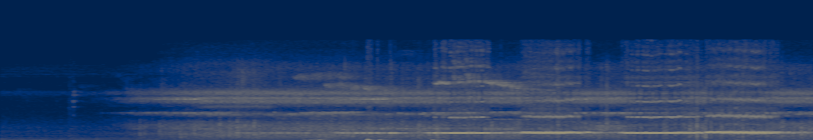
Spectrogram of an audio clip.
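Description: A passing train builds from quiet into loud, steady wheel squeal with sustained high ringing tones and a few low thumps, and no animal voices.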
